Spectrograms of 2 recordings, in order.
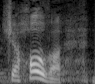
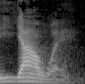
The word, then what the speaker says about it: Yahweh: That would be one way of pronouncing those four letters. There were no vowel pointings originally in the Hebrew Old Testament. Most people today would believe, actually, a more accurate way to pronounce it would be Yahweh.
